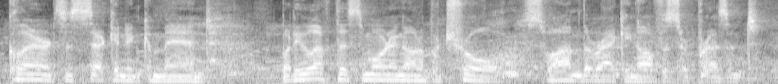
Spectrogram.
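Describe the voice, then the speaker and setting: A man's voice: medium pitch, steady tone, brisk, crowd noise, lightly acted. A man playing a businesslike military officer in a fantasy audio drama, speaking formally. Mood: dutiful, firm. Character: dutiful male garrison officer, plain and businesslike.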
